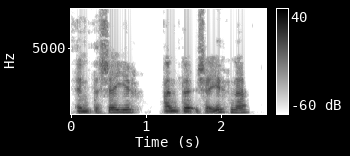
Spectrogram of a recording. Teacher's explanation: we're adding on the syllable and the accent moves one down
